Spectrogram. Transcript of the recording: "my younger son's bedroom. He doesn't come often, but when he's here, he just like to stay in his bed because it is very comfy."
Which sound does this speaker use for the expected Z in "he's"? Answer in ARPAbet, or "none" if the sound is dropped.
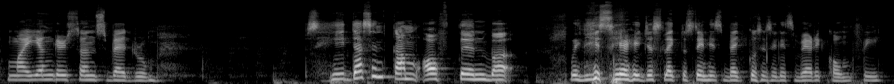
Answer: S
